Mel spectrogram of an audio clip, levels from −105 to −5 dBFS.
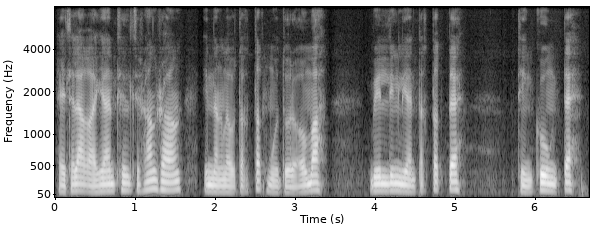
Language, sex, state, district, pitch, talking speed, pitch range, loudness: Mizo, male, Mizoram, Aizawl, 105 Hz, 205 wpm, 95-120 Hz, -19 LUFS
